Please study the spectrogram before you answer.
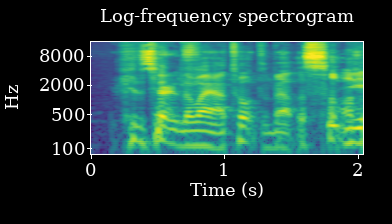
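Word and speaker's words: WEi: It's going to be Way. Yeah. The boy group, Way. Yeah. Spelled W-E-I.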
